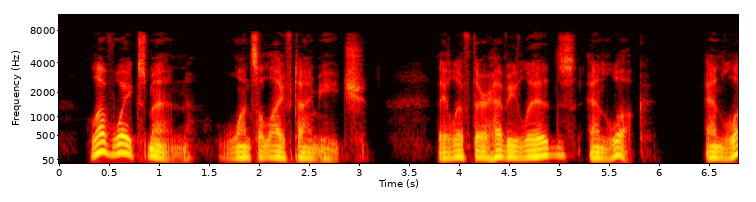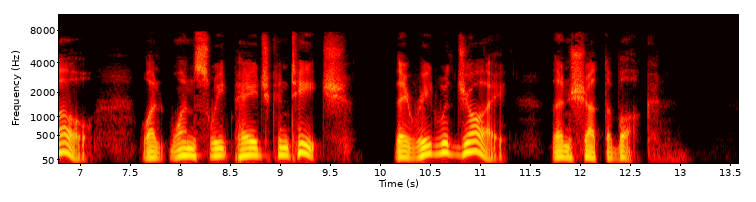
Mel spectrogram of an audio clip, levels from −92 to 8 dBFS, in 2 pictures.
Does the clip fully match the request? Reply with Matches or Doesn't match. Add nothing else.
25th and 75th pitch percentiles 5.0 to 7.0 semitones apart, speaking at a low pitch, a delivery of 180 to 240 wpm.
Doesn't match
